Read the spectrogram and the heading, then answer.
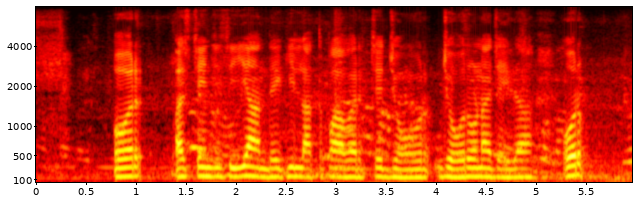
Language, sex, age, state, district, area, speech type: Dogri, male, 18-30, Jammu and Kashmir, Kathua, rural, spontaneous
